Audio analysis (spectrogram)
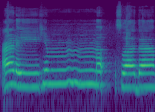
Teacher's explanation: ഇദാം ചെയ്യാണ് കേട്ടോ. മീം സാക്കിനയെ അടുത്ത മീമിലേക്ക് ലയിപ്പിച്ച് ഉണ്ണയോടുകൂടി ലയിപ്പിച്ചിട്ട് ഓതാ കേട്ടോ.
